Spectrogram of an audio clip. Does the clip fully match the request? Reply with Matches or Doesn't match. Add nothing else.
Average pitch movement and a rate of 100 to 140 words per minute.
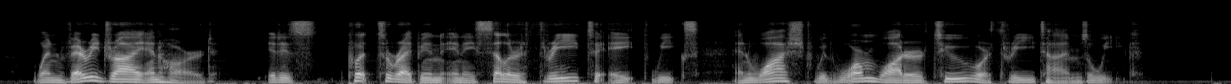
Matches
